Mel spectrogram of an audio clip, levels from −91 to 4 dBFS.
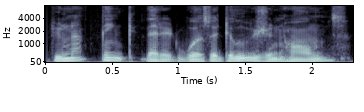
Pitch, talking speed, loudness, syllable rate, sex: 100 Hz, 235 wpm, -16 LUFS, 5.4 syllables/s, male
